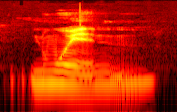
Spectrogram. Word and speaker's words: Nguyen: I know some folks with the last name Nguyen. And I know some folks that pronounce it with the N first, and some folks that pronounce it with the W first, like winning.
